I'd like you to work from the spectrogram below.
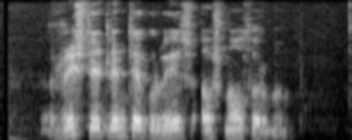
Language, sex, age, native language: Icelandic, male, 80-89, Icelandic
